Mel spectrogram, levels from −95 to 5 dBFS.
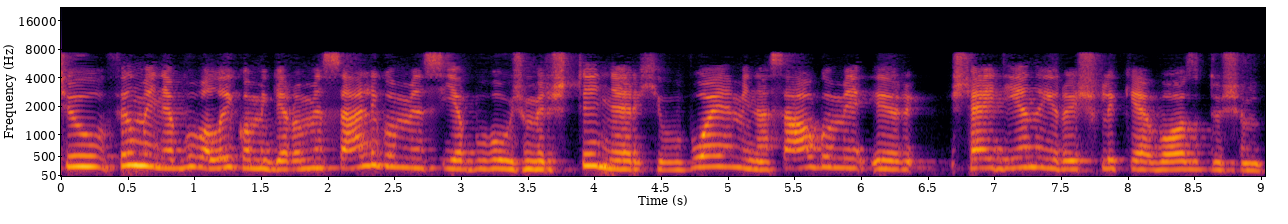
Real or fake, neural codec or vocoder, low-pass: fake; codec, 16 kHz in and 24 kHz out, 1 kbps, XY-Tokenizer; 7.2 kHz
